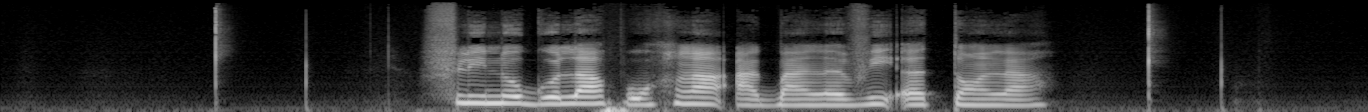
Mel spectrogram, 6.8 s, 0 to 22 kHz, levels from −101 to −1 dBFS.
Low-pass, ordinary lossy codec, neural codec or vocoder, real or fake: 19.8 kHz; MP3, 96 kbps; autoencoder, 48 kHz, 32 numbers a frame, DAC-VAE, trained on Japanese speech; fake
